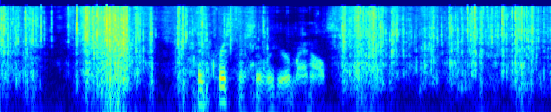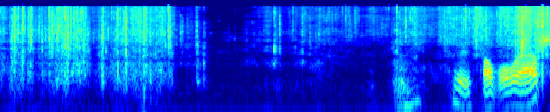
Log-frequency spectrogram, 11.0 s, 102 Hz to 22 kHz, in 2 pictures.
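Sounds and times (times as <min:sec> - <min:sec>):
tissue paper crinkling: 0:00.0 - 0:11.0.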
